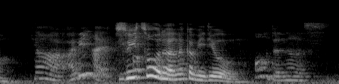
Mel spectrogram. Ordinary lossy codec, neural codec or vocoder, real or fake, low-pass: none; none; real; 7.2 kHz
